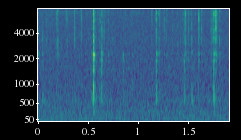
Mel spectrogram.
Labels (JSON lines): {"label": "ambient", "recorder": "HydroMoth"}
